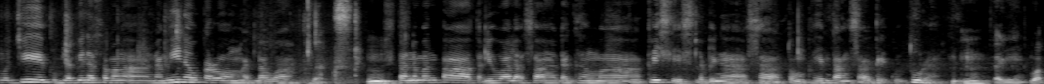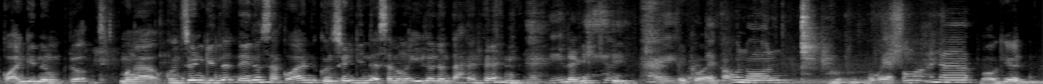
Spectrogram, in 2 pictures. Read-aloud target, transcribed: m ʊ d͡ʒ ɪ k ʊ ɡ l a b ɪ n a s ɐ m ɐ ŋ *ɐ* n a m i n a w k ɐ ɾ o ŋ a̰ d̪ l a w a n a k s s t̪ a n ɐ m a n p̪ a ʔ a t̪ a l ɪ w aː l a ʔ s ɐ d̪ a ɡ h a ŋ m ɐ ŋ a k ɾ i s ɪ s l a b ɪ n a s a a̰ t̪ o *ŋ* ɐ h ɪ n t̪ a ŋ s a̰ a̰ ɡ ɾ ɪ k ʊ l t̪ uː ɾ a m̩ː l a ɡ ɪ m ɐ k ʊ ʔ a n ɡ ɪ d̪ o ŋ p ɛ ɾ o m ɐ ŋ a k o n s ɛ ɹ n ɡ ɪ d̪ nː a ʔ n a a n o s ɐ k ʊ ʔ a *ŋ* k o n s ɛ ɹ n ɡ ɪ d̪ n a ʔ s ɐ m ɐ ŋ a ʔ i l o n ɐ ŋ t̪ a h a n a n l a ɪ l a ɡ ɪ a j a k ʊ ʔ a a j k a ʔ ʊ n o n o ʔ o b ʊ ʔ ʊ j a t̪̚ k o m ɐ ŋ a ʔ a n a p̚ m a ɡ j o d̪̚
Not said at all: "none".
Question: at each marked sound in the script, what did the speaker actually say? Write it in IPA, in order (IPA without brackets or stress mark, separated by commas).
a, ŋ, n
